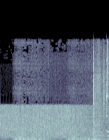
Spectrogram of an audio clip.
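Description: Storm sound effect: steady rain with low rolling thunder, building up about a third of a second in, with music starting just at the end.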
